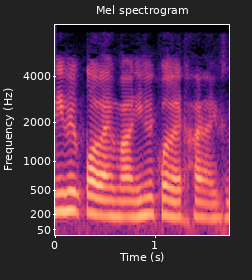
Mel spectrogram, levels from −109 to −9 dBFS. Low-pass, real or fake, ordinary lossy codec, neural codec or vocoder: 7.2 kHz; fake; MP3, 64 kbps; codec, 16 kHz, 1 kbps, FreqCodec, larger model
